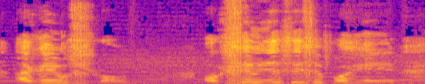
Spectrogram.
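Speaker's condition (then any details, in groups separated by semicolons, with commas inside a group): Cerebral palsy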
